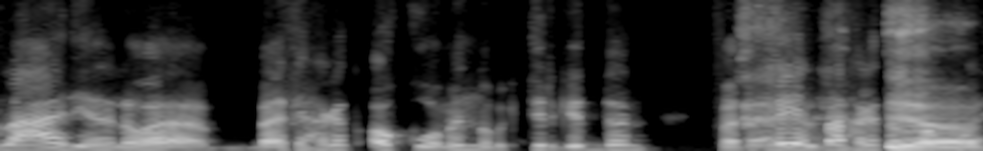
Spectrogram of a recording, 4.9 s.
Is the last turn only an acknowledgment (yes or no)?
yes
